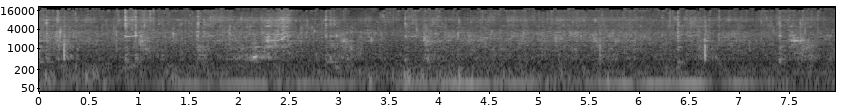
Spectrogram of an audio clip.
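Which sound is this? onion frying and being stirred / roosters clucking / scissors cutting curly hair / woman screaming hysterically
onion frying and being stirred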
